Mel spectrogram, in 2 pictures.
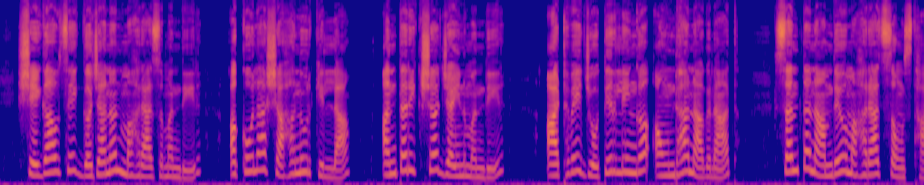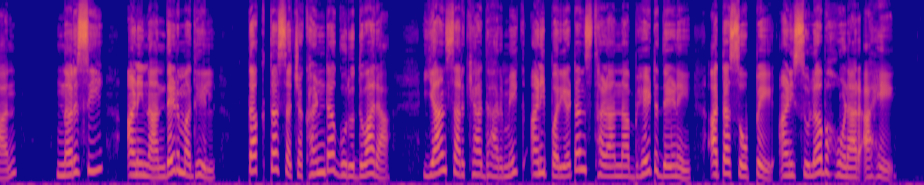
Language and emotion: Marathi, neutral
